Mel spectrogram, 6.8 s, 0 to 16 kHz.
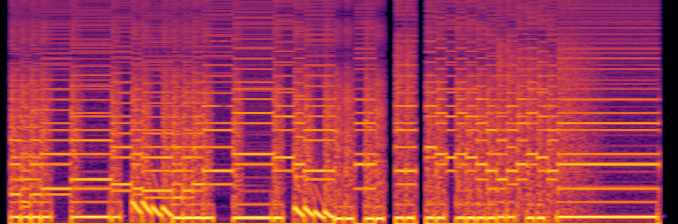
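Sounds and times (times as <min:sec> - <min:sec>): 
8-bit game start jingle: 0:00.1 - 0:06.6.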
